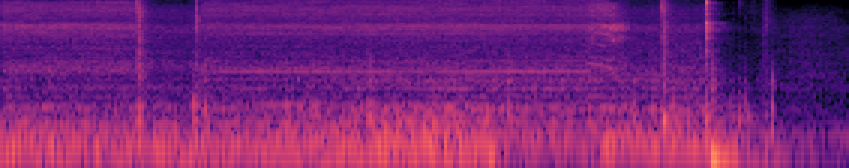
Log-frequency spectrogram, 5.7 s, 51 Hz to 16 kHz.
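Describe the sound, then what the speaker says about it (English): The motorized roof vent fan lid of a 2022 Salem Grand Villa 42FLDL RV opens with a steady electric motor whir and a few clicks, then stops with a thunk and falls quiet. "you'll turn fan on, hold down open to open that up."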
